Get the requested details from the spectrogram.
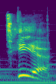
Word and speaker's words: Thea: Yes, T-H-E-A is pronounced Tia. This whole time, I was pronouncing her name wrong, Thea, and she just corrected me.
